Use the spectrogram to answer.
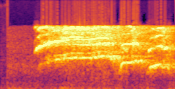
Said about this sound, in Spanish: Los gritos de una madre desesperada no inquietaron a los que estaban echando gasolina, pero era el preludio de un trágico desenlace.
